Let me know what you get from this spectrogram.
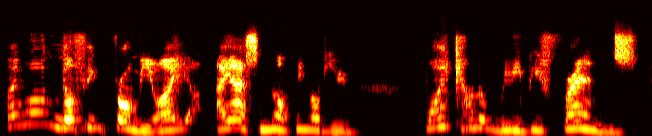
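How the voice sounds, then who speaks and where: Woman playing an earnest, husky-voiced kindly nephew. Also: mid-range voice, very animated, normal speed, no echo. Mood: pleading. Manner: earnest, good-natured. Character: warm-hearted, cheerful young nephew, a gentleman. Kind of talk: vintage radio drama acting. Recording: dull, dry video call.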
